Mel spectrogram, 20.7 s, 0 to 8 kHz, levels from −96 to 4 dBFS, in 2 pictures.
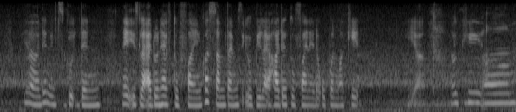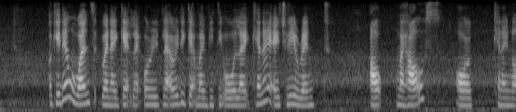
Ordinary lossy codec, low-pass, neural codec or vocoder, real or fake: none; 7.2 kHz; none; real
